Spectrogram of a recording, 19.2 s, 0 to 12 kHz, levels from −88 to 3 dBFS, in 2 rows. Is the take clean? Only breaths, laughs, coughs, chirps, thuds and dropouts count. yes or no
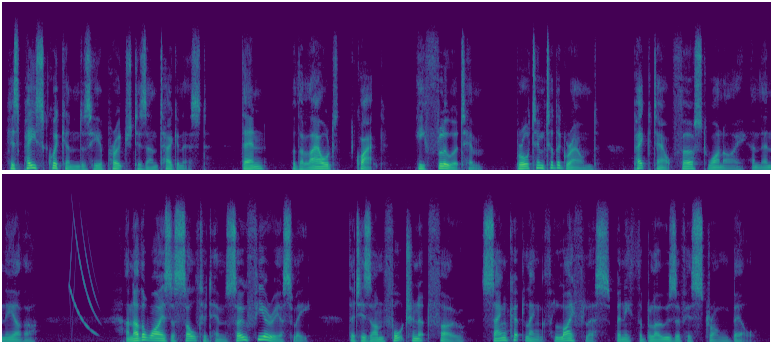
no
